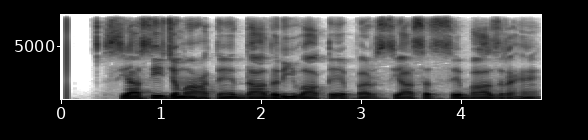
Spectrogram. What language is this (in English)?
Urdu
